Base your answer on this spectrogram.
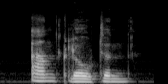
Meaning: to screw around, to faff about, to fuck around (to waste time with idle actions)
- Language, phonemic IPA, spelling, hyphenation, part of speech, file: Dutch, /ˈaːnˌkloː.tə(n)/, aankloten, aan‧klo‧ten, verb, Nl-aankloten.ogg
